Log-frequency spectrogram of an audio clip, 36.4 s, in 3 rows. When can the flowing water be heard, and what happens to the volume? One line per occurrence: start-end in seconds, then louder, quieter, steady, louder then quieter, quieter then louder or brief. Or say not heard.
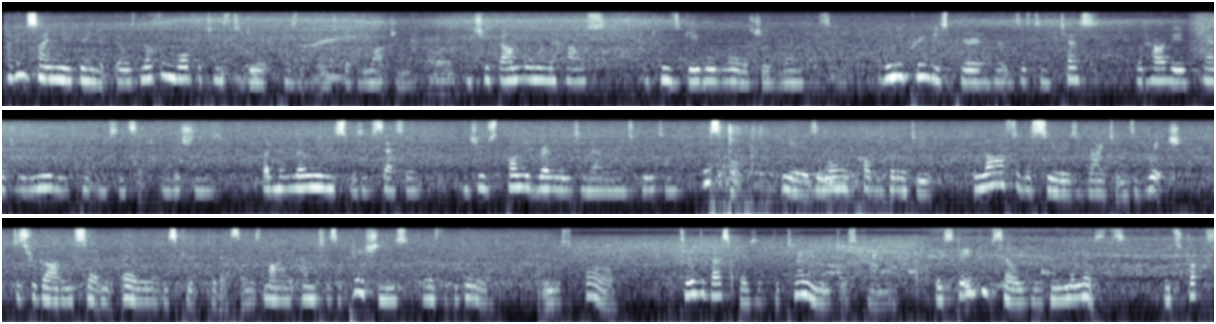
0.0-36.3 steady.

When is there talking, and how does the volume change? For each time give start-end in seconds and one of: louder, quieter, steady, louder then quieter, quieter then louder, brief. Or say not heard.
0.0-36.3 steady.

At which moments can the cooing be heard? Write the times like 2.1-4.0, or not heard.
2.0-4.6, 19.1-21.2, 32.1-34.7.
